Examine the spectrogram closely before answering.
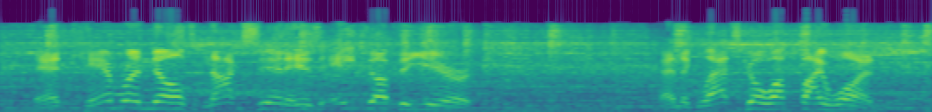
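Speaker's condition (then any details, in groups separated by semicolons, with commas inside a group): No condition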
